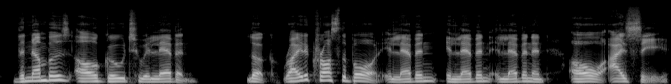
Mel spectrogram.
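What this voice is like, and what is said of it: Poor put-on British accent. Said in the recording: “the poor British accent and Rob Reiner impersonation I'm about to do”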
